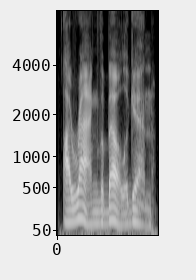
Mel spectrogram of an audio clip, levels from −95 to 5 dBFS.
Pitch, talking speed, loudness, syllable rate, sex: 115 Hz, 200 wpm, -19 LUFS, 4.6 syllables/s, male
